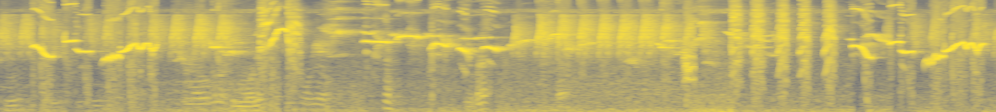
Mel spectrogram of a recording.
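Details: Agitated white-rumped shama delivering a long fighting song: rapid sweeping whistles, sharp clicks and buzzy rattles in dense, nonstop high-pitched phrases.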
